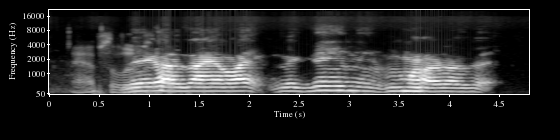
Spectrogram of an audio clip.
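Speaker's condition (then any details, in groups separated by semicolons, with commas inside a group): Cerebral palsy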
